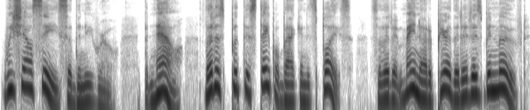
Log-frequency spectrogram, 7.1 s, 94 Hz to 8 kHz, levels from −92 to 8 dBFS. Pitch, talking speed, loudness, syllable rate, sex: 160 Hz, 235 wpm, -16 LUFS, 5.4 syllables/s, male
